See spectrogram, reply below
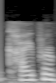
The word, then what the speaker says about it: Kuiper: It's headed out into the, how do you pronounce it, Kuiper Belt? K-U-I-P-E-R? – Yeah, I call it the Kuiper Belt.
